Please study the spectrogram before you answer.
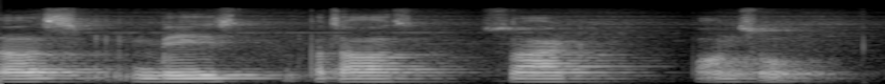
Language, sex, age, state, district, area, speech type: Hindi, male, 18-30, Rajasthan, Bharatpur, rural, spontaneous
